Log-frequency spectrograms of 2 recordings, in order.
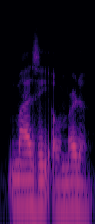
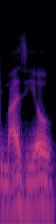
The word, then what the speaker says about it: MazziOmerta: Like they call me Mazzio. Like I don't even know where the hell you get that shit from. Like, or they'll be like, Omerta. Like it's just all the time.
